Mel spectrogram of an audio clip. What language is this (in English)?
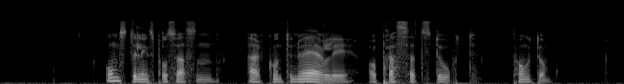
Norwegian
